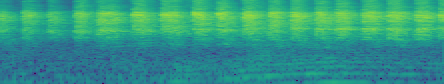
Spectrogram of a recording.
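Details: Pair of budgerigars during mating: a steady train of rasping pulses, about five a second, evenly spaced and equally loud throughout.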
